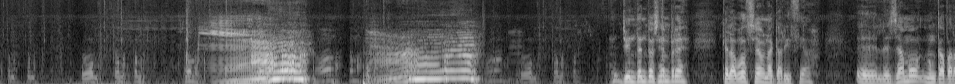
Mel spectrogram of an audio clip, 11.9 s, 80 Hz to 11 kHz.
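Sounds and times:
speech: 0.1 - 4.9, 7.0 - 11.9
cow mooing on a farm in Carcaboso: 1.7 - 4.0, 4.6 - 6.6.

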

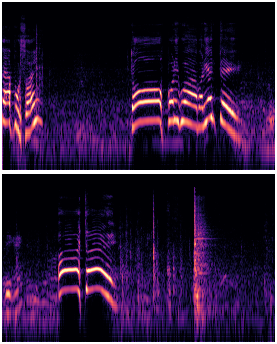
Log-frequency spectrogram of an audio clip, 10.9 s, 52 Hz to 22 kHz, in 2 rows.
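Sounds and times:
speech: 0.0 - 0.9, 2.6 - 4.9, 5.5 - 6.0, 6.6 - 8.0
murmur of crowd voices: 0.0 - 10.9
procession float knocker strike: 9.2 - 9.9.

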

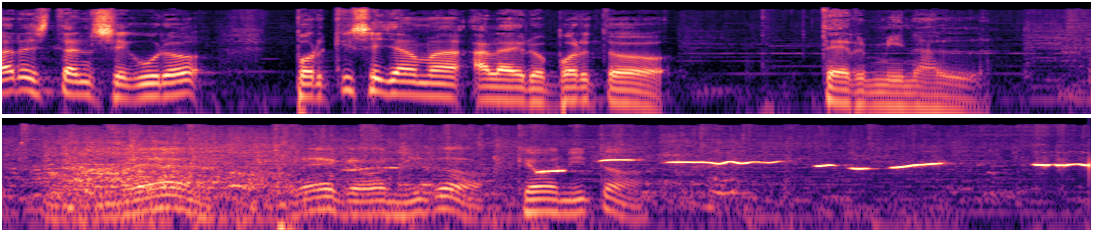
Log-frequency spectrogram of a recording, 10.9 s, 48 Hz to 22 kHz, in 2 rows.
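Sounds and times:
speech: 0.0 - 3.5, 4.1 - 5.7, 7.0 - 8.8
laughter: 5.4 - 10.8
person whistling a short melodic phrase: 7.3 - 10.8.

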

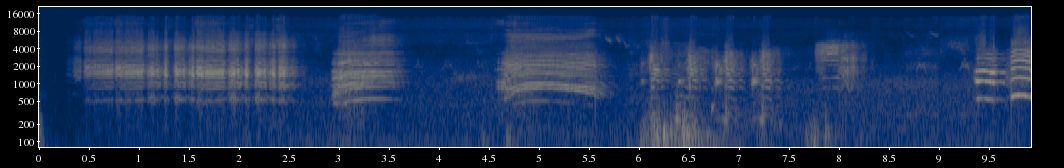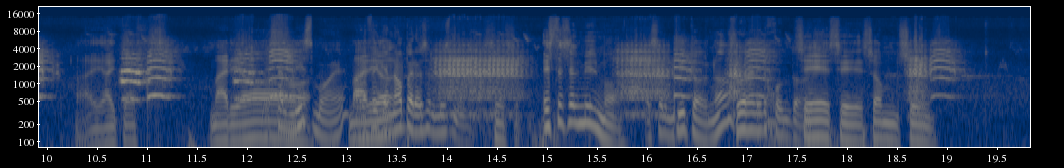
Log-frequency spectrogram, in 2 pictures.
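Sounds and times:
penguin braying and honking calls: 0.3 - 3.7, 4.6 - 8.4, 9.3 - 14.9, 15.6 - 17.7, 18.5 - 19.3
speech: 11.7 - 19.0.

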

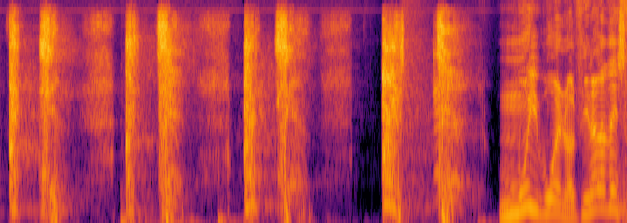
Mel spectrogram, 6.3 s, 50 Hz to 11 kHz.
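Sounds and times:
person sneezing: 0.0 - 4.8
speech: 0.5 - 1.3, 5.0 - 6.2.

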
